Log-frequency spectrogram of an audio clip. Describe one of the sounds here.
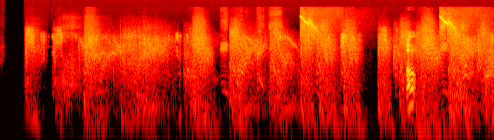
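Punches and kicks land with sharp hits.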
